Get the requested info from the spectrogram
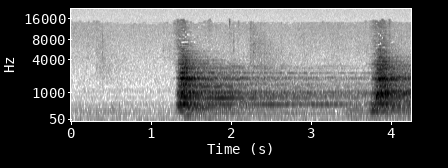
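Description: Grand piano played with one hand inside on the strings and the other on the keys: two sudden loud struck sounds, about a second in and again near the end, each left ringing on with many overtones and slowly dying away.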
